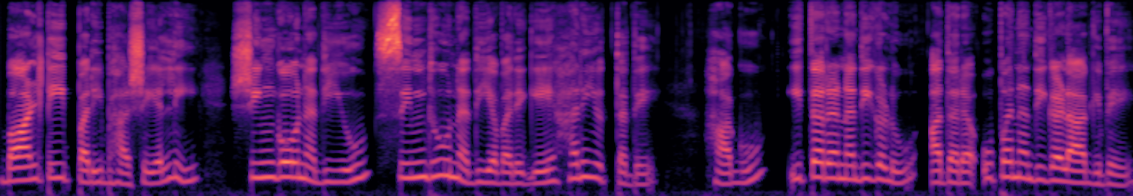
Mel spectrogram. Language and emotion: Kannada, neutral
